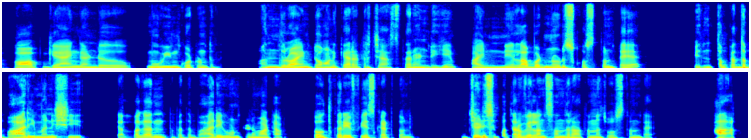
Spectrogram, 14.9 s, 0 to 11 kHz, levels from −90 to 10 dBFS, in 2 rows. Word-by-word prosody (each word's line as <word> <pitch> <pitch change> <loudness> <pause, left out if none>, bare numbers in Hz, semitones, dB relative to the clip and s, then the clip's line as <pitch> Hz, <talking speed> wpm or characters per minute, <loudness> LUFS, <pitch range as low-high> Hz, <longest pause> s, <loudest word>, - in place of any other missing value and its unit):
Pop 165 +5 +4
gang 145 +5 +2
and, 140 -3 -2 0.5
movie 145 +2 +1
ఇంకోటి 125 -3 -3
ఉంటది. 120 +2 -9 0.4
అందులో 130 +1 +3
ఆయన 145 -2 +4
డాన్ 120 +1 +1
క్యారెక్టర్ 150 -3 -1
చేస్తారండి. 120 0 -3 0.4
ఆయన 120 -2 0 0.2
నిలబడి 155 +9 +3
నడుచుకొస్తుంటే, 150 +3 0 0.7
ఇంత 145 +4 -8
పెద్ద 145 -1 +1
భారీ 165 +2 +7
మనిషి, 165 -4 +2 0.4
తెల్లగా 165 - +1
ఇంత 140 - -9
పెద్ద 125 -1 -8
భారీగా 150 +3 +1
ఉంటాడు 145 0 -6
అన్నమాట, 125 -3 0 0.4
సౌత్ 130 0 +2
కొరియా 150 -3 +4
ఫేస్ 130 0 0
కట్‌తోని. 105 -5 -5 0.6
జడిసిపోతారు 170 +3 +4
విలన్స్ 150 +4 +3
అందరూ 150 -2 +1
అతని 115 -1 -4
చూస్తుంటే. 120 0 -6 0.7
ఆహ్, - - +3
135 Hz, 135 wpm, -25 LUFS, 125-155 Hz, 0.7 s, భారీ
